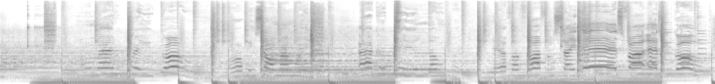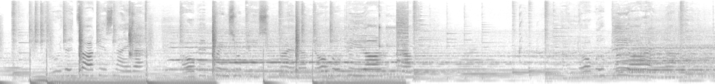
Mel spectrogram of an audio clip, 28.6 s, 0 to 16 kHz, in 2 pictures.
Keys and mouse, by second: 3.0 click, 3.6 g, 7.1 click, 8.0-10.4 drag, 10.5-11.9 drag, 12.3 click, 12.8-13.9 drag, 14.2 click, 14.6 click, 16.3 click, 16.5 click, 17.3 click, 17.5 middle click, 18.5 click, 20.2-21.3 drag, 21.5 middle click, 22.7 click, 23.1 click, 28.2 click.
